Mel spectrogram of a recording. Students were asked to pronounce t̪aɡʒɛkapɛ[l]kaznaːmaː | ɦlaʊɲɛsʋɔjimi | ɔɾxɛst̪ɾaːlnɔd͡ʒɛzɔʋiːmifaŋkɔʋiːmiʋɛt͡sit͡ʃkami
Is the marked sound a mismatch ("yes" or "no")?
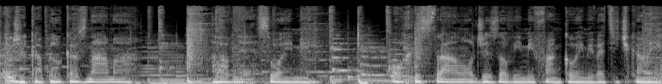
no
